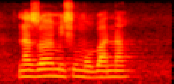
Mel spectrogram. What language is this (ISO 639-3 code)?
ven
